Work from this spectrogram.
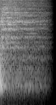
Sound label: Crash, Drums Cymbal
